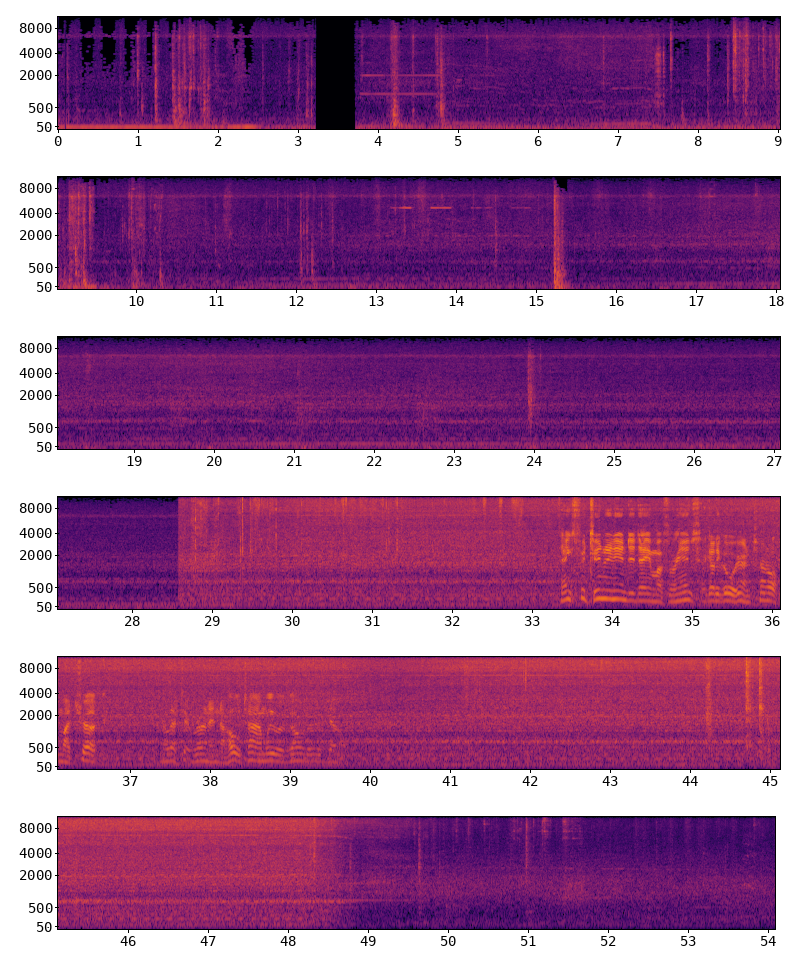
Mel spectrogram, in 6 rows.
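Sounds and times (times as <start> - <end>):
car engine idling: 4.6 - 51.2.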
